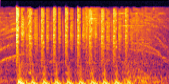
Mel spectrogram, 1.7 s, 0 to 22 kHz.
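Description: Rapid bursts of gunfire and blasts from a Mass Effect 3 firefight as an enemy explodes, loud, dense and rhythmic, with repeated sharp reports over about two seconds and no talking.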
